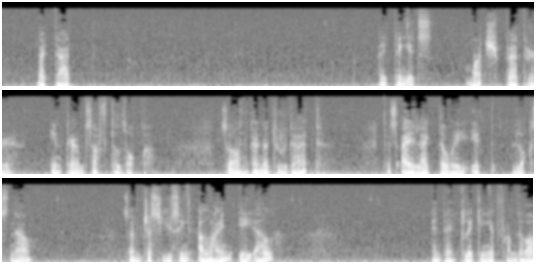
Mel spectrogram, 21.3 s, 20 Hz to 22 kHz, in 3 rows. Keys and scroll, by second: 0.2 Escape, 7.8 Escape, 9.8 Escape, 10.0 Escape, 10.6-11.1 typing, 15.8 Escape, 15.9-17.1 typing.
